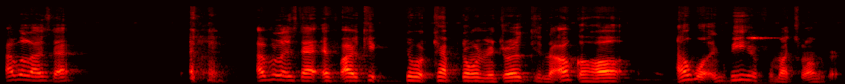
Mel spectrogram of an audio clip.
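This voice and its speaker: Halting, high-voiced young man giving testimony. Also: expressive, darkish tone, muffled recording. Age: 20s. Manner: halting, repeats and restarts words. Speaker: testimony speaker at a live-streamed outreach. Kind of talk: personal testimony.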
